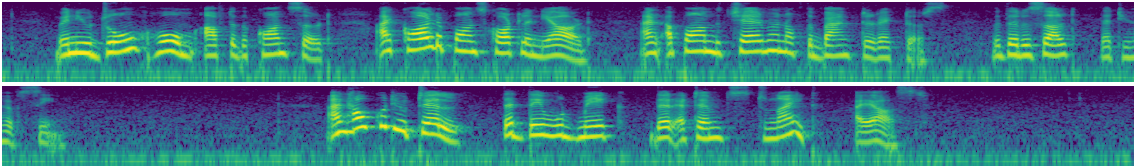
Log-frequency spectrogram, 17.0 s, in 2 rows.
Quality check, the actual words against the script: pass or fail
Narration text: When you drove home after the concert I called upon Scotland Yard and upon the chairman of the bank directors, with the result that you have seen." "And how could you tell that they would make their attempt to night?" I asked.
pass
